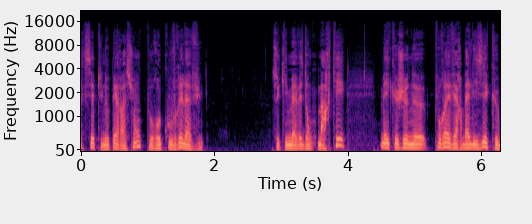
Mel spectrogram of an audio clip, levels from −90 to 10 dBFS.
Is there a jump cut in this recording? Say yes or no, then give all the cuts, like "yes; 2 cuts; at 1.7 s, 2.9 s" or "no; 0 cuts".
no; 0 cuts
